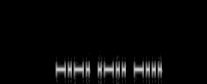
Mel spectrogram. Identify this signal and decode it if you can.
Morse code, heard as a keyed tone, about 38 wpm, 700 Hz. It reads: CLB
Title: USA Call Sign Postfixes - 3 Letters 40wpm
